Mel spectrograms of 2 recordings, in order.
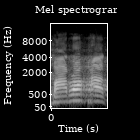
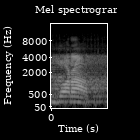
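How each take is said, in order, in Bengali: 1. শব্দটি লম্বা করে বলা হয়, তিন শব্দাংশে। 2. শব্দটি ছোট করে বলা হয়, দুই শব্দাংশে। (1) "প্র্যাকটিস করে নিন" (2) "বলবেন না"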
